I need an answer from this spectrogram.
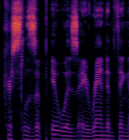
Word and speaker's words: Kerslzp: You can also find Phil on Twitch under the name Kerslip, which is KERSLZP. I don't really know how it's pronounced either. I say Kerslip.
